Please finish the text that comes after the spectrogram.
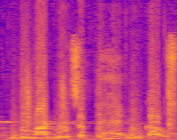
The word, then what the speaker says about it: DMart: You can pronounce Agni Supermart as dmar . Its short name is dmar, so the idea of starting a retail business came to him in 2000.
